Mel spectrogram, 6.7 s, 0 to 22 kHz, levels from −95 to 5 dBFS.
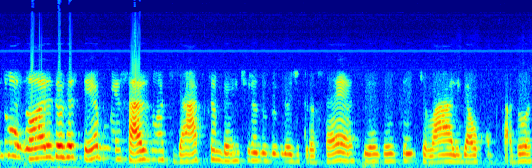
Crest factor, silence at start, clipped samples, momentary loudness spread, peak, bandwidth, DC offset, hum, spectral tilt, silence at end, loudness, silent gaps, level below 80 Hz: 16 dB; 0 s; under 0.1%; 13 LU; -2 dBFS; 7 kHz; under 0.1%; none; -6.5 dB/octave; 0 s; -17 LUFS; none; -60 dBFS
